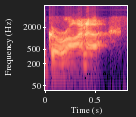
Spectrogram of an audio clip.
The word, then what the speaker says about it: guarana: One of the things I thought was really interesting was that your beverage brand is made with guarana. Guarana? Is that the right way to say yeah. – it? – Yeah.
